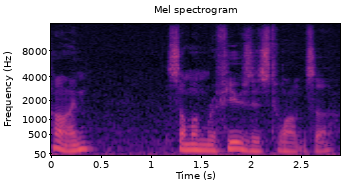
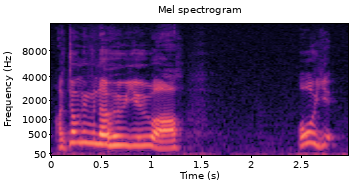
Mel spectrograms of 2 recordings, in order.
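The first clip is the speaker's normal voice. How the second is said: high, loud frightened outburst; panicked shouting; 11 semitones higher, 14 dB louder than usual. Acted. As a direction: shout at strangers in alarm. Panicked character confronts strangers.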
